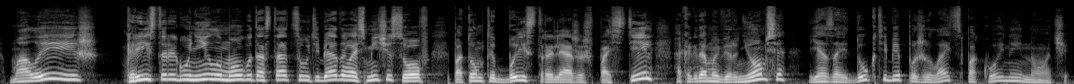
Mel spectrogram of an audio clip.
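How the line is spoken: Mother calling from hallway. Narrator (Russian): мама крикнула из прихожей

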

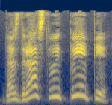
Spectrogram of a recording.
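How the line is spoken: Children shouting. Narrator (Russian): закричали ребята

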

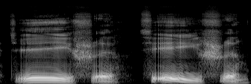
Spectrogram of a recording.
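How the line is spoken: Elephant's grumble. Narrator (Russian): пробурчал дикий слон Хатхи

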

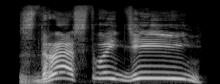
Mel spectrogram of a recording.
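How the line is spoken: Surprised boys shouting. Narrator (Russian): закричали удивленные мальчишки

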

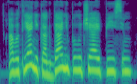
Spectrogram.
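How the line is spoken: Sad. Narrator (Russian): грустно сказала Пеппи

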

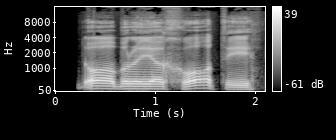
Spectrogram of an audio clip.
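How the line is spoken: Grumbling. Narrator (Russian): проворчал, наконец, Каа

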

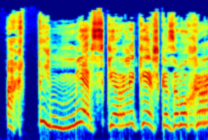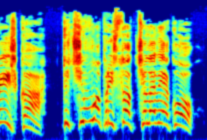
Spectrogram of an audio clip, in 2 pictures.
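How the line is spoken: Shouted. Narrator (Russian): крикнул

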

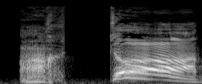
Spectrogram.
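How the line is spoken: Shouting. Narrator (Russian): закричал Карлсон

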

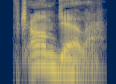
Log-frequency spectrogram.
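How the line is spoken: Angry question. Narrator (Russian): злобно спросил он

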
